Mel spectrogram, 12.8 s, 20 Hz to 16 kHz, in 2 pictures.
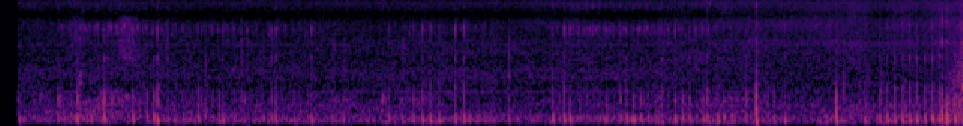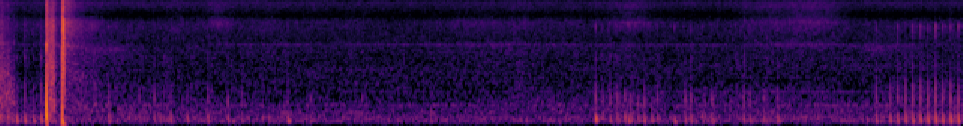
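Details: Soft, low, rhythmic purring snore from a 25-year-old elderly female cat sleeping comfortably, quiet and steady, with faint room noise.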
